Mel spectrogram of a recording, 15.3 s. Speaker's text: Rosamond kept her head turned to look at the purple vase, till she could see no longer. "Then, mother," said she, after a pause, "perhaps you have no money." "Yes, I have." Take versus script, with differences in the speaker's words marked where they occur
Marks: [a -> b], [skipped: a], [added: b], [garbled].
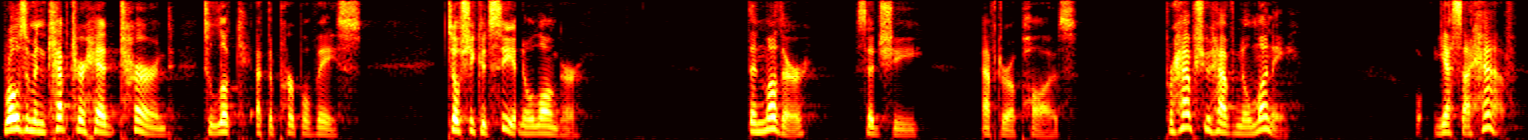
Rosamond kept her head turned to look at the purple vase, till she could see no longer. "Then, mother," said she, after a pause, "perhaps you have no money." "Yes, I have."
